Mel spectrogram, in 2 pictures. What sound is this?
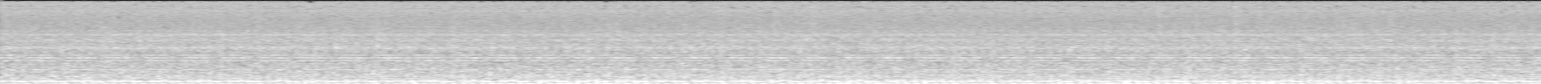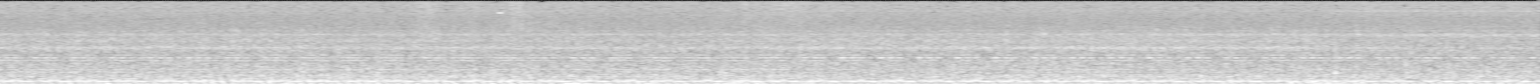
Ceiling Fan
ceiling, fan, indoor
